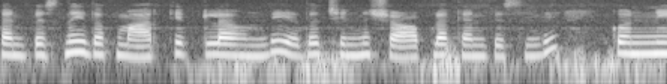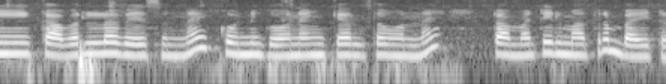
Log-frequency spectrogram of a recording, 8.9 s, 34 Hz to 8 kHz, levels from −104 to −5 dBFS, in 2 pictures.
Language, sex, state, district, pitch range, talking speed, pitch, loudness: Telugu, female, Andhra Pradesh, Srikakulam, 220-250 Hz, 170 wpm, 230 Hz, -17 LUFS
